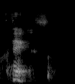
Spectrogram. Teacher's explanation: Fix ends in a non-voiced consonant sound. S, fix, or KS, fix.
